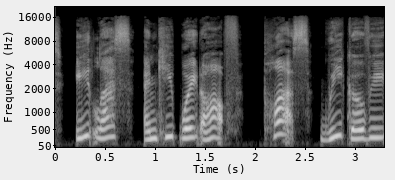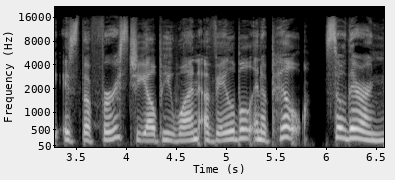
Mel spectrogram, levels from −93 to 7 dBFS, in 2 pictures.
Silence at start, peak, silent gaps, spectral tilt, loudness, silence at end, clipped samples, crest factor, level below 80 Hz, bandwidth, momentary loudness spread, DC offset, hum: 0 s; -2 dBFS; 5.89-5.95 s; -3.5 dB/octave; -19 LUFS; 0 s; under 0.1%; 18 dB; -66 dBFS; 17 kHz; 5 LU; under 0.1%; none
